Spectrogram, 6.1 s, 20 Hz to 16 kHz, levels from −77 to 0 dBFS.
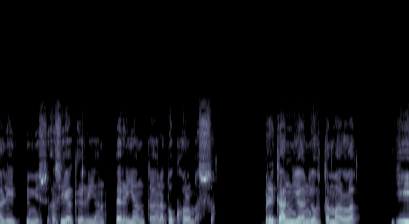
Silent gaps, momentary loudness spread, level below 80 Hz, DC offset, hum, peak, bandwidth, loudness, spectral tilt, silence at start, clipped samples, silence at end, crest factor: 1.63-1.71 s, 3.27-3.61 s, 3.84-3.91 s, 5.80-5.84 s; 11 LU; -82 dBFS; under 0.1%; none; -10 dBFS; 9 kHz; -29 LUFS; -4.5 dB/octave; 0 s; under 0.1%; 0 s; 20 dB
